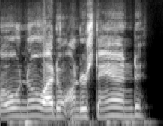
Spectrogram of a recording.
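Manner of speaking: put-on whiny, fake crying voice. Mocking imagined complainers who cry for news: mock crying whine. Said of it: "Nobody was crying and going".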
